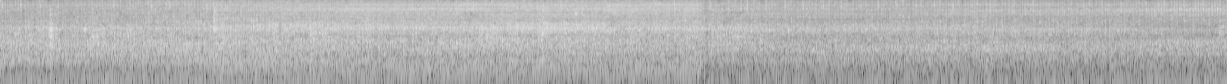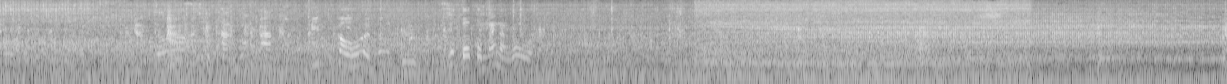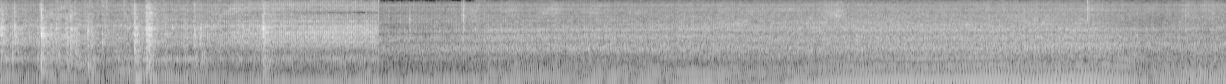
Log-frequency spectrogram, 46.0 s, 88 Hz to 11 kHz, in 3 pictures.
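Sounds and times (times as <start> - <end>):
heavy diesel engine running: 0.0 - 46.0.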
